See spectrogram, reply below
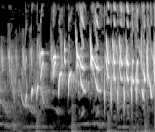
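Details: Finch × canary hybrids singing: a fast, varied string of high chirps, sweeping slurred notes and short buzzy trills, with soft low clicks beneath.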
